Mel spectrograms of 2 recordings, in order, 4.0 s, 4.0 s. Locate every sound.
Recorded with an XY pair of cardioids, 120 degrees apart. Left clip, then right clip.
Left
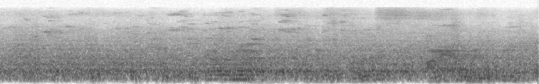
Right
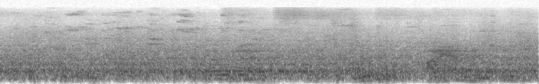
1.5 s a man speaking: 10° left, 8.5 m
